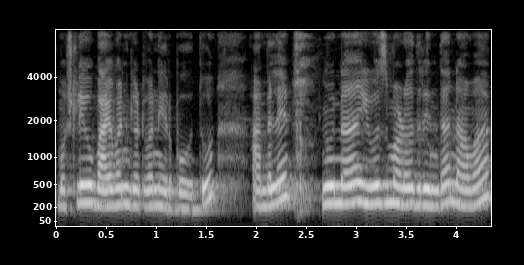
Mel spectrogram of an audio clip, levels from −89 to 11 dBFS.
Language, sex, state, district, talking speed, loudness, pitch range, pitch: Kannada, female, Karnataka, Bijapur, 165 wpm, -13 LUFS, 210-245 Hz, 225 Hz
